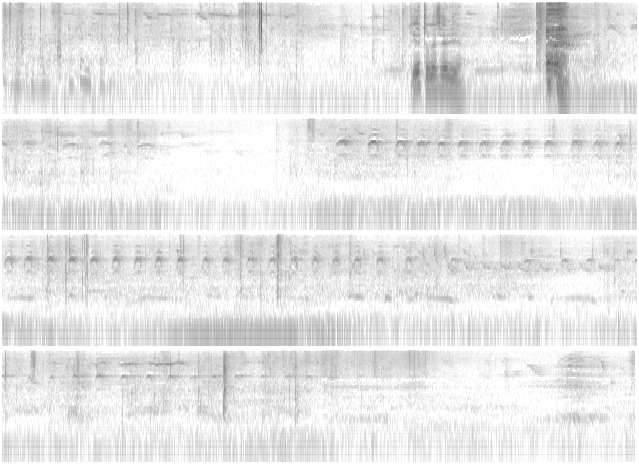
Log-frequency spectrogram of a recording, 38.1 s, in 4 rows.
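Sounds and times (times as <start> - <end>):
soft rounded bird calls: 14.2 - 38.0.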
